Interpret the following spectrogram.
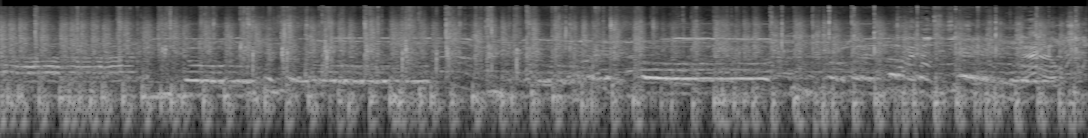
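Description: Football supporters singing a chant together in the stands, long held notes one after another over a dense patter of claps and crowd noise.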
